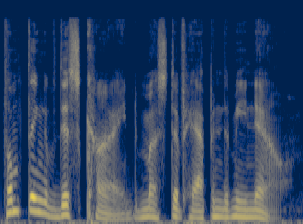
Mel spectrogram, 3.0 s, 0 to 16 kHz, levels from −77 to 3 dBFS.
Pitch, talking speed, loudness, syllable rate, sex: 130 Hz, 195 wpm, -20 LUFS, 4.9 syllables/s, male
